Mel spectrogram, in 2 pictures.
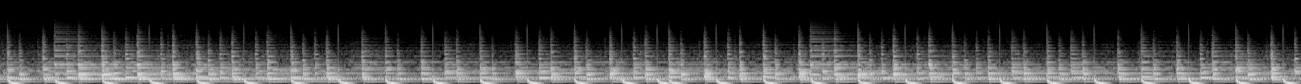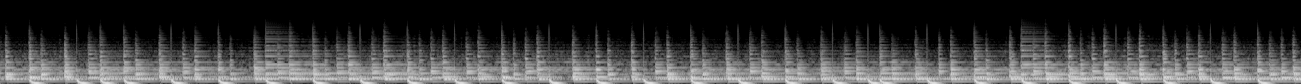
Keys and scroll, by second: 0.5 3, 0.8 ], 1.2 ], 2.4 4, 9.5 Delete, 11.3 ], 25.0 4.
